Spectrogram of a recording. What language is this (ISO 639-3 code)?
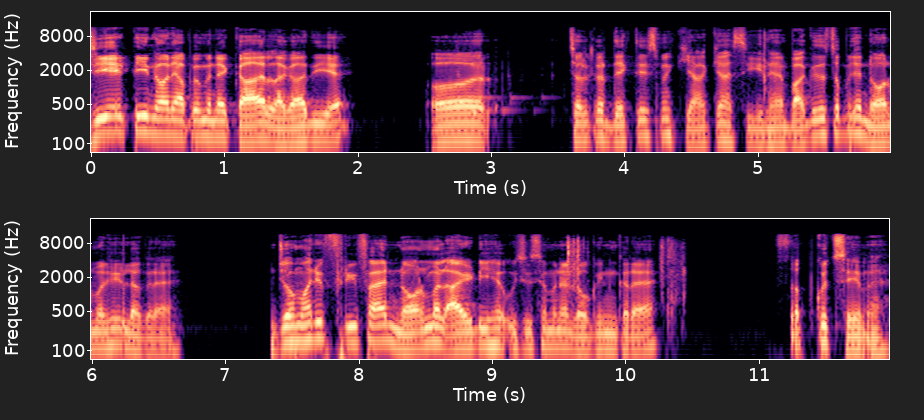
hin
